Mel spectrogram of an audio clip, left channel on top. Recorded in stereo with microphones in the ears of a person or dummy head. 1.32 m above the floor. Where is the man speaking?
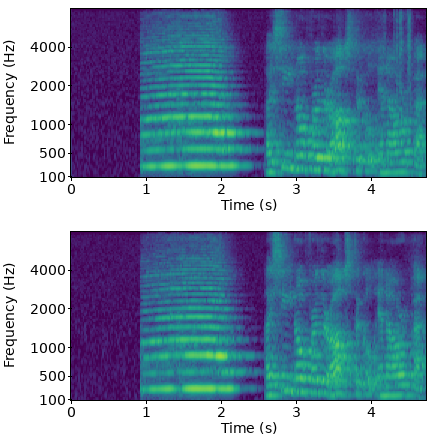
55° right (ahead or behind), 0.7 m.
